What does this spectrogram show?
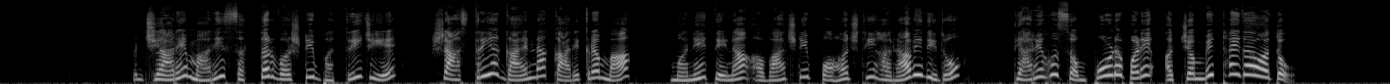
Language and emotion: Gujarati, surprised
